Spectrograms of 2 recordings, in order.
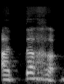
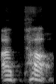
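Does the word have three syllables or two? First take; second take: three; two. First: The word ends with an extra breathy syllable. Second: The word ends cleanly without an extra syllable. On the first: The speaker calls it wrong. "It is not ataha" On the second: The speaker calls it right. "It is atha"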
